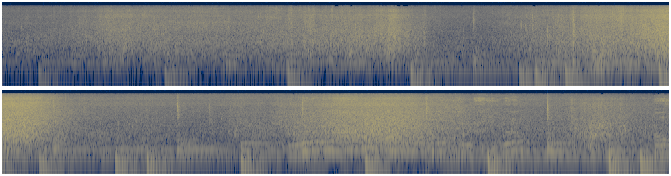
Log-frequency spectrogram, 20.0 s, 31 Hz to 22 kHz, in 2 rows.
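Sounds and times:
ocean surf washing: 0:00.0 - 0:20.0
deep drum thumps: 0:00.6 - 0:01.1, 0:02.4 - 0:03.0, 0:04.3 - 0:04.8, 0:06.1 - 0:14.2, 0:15.4 - 0:16.1, 0:17.3 - 0:18.4, 0:19.0 - 0:20.0
instrumental song intro: 0:06.2 - 0:20.0.

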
